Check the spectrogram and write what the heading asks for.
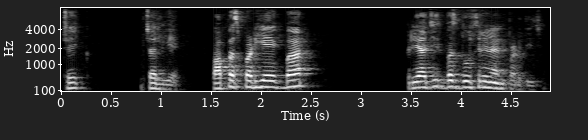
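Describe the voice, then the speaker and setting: A man teaching Sanskrit pronunciation in an online class, patiently correcting students and demonstrating recitation slowly. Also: fairly high pitch, highs cut off.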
